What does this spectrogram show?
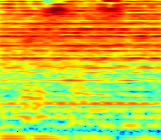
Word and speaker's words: Gris: by nematta studio so i will be pronouncing it greece as um i searched it up and namado sorry namada is um based in barcelona and we speak i believe barcelona spain they speak spanish so i'll be using the spanish pronunciation rather than the french which i'm used to but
